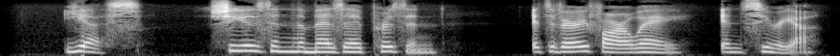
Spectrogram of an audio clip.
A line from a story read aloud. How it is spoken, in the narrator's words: Rost said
